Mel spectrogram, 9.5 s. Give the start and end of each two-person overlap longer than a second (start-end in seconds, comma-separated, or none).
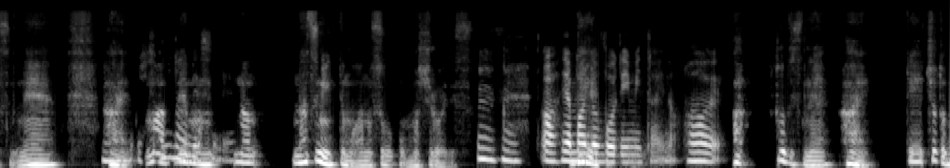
1.0-2.4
